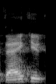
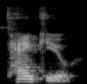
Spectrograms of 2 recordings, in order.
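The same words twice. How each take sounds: First: Said in the usual way. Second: "Thank" said with a hard T, like "tank"; grandmother's accented pronunciation. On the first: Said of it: "She'll say, "Thank you" to me". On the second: Shown as a demonstration. Showing how grandmother's accent spells it, "Thank" becomes "tank". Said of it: "the way it comes out in the text is how she sound".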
